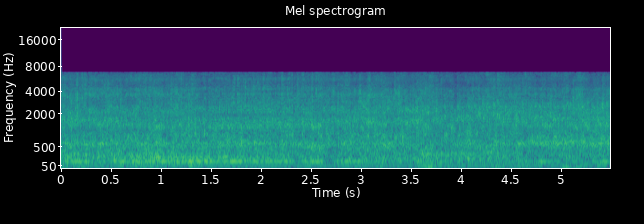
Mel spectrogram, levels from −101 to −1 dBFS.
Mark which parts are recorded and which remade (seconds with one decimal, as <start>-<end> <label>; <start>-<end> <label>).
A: 0.0-1.5 remade; 1.5-2.3 recorded; 2.3-5.5 remade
